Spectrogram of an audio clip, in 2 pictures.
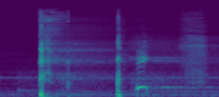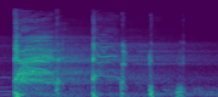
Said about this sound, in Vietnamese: Âm thanh ho sổ sụ vẫn cứ vang vọng. Nó nghe rõ là tiếng ho của người già,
